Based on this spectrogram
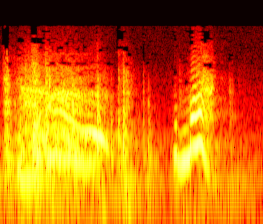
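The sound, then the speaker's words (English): A door creaks open with a long, wavering hinge squeal lasting about a second, followed by a shorter, rising creak; loud, with no talking. “Where does that door go? Into an all the least outside. Right, open it.”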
